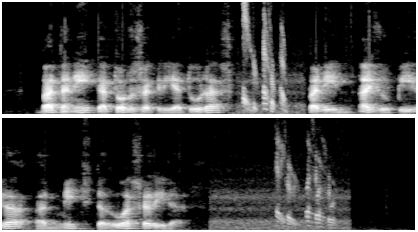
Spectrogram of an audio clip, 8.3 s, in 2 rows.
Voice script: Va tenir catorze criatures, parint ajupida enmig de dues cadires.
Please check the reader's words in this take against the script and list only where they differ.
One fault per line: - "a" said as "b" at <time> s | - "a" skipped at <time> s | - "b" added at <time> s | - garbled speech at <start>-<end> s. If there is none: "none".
none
